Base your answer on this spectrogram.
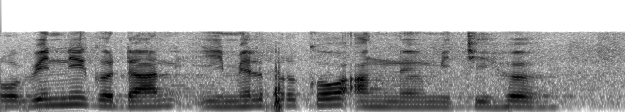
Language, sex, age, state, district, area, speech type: Bodo, male, 18-30, Assam, Chirang, rural, read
